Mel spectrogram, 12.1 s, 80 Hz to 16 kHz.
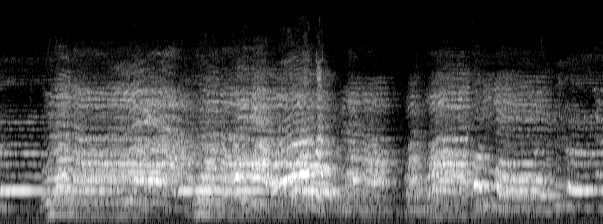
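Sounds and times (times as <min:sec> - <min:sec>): choir singing in harmony: 0:00.8 - 0:12.0.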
